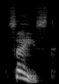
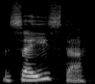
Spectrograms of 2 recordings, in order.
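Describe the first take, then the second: First: It is said fast as one merged syllable. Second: It is said slowly with both words distinct.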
